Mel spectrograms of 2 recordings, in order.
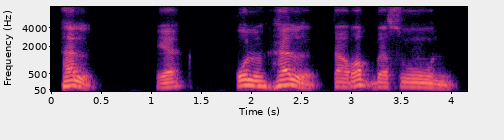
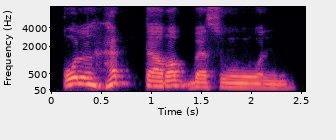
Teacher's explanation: Lamnya itu ditasdidkan ke dalam huruf ta. Jadi lamnya hilang, masuk ke dalam huruf ta. Jadi bacanya qul hatta rabbasun. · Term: diidghamkan lamnya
